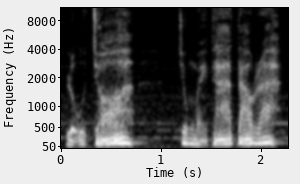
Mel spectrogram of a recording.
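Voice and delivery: possessed woman's snarled threats; furious cursing. A narrator's reading. Tied-up woman cursing the men restraining her, enraged snarl. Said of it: "miệng liên tục chửi rủa, đày nghiến mấy người".

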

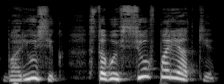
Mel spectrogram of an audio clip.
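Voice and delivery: loud, alarmed question; worried shout. A narrator's reading. Father finds son taped up, shouting in worry. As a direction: call out anxiously, voice rising. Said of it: "закричал Лаврентий Самсонович".

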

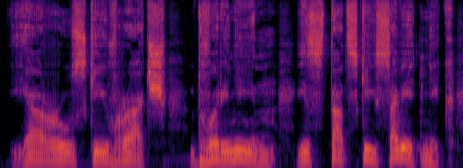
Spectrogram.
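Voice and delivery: very slow, word by word; pompous, spacing out each title; measured. Acted. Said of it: "сказал с расстановкой".

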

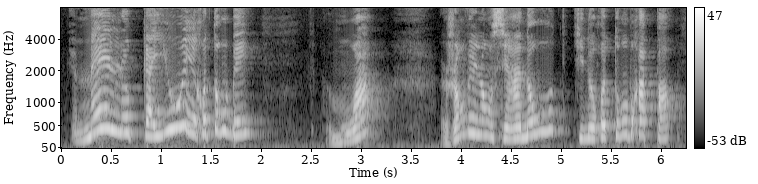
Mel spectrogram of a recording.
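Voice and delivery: high, loud little tailor; petit tailleur fanfaron. A narrator's reading. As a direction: outdo the giant with a high-pitched boast. (fanfaronnade d'une voix perchée)

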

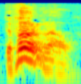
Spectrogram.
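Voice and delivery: loud, high burst of alarm; agitated outburst. Acted. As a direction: blurt it out, shaken. Revealing sabotage, agitated.

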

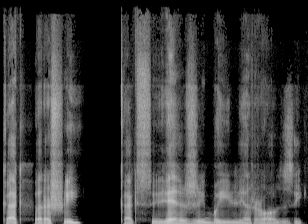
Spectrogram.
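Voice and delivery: soft, very drawn-out hint of old age; old man's dreary whisper. A narrator's reading. Narrator echoes a dreary whisper heard indoors, lightly aged and hushed. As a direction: let it waver slowly and fade, lightly aged. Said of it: "скучный старческий шёпот".

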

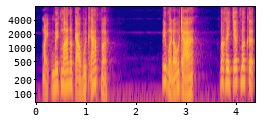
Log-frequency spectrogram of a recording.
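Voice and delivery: mildly fretful, pitch climbing as he explains; anxious protest. Acted. Dreading phone call to friend's mother.

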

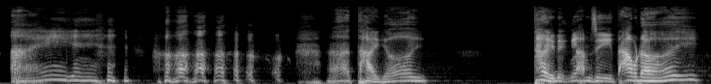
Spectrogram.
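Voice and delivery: high, wheedling ghost voice; pleading ghost. Acted. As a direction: fawn and beg nervously. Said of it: "Nó rú lên". (vong cao giọng nài nỉ)

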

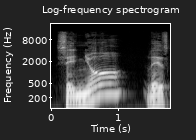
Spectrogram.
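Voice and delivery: señores with a high, stretched O; exaggerated stress on O. Shown as a demonstration. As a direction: overdo the accent on the o of señores. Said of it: "con acento en la O de señores". (señores, con la o alargada y muy acentuada)

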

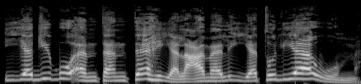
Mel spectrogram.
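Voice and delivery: angry outburst. A narrator's reading. Short boss ordering his men to finish tonight, angrily. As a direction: give orders in a high, cross voice. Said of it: "وصاح غاضبا".

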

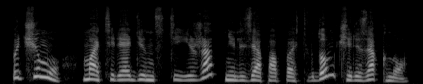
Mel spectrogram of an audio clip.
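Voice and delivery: loud, puzzled question starting high; surprised. A narrator's reading. Little squirrel asks why windows are forbidden, surprised. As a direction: ask it in wide-eyed wonder, loudly. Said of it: "удивился Бельчонок".

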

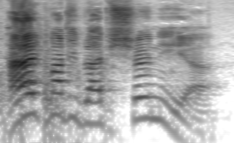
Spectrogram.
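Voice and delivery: commanding shout. Acted. Inspector stopping a fleeing Marty, loud commanding shout. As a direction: stop him cold with your voice. Suspect tries to flee.

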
